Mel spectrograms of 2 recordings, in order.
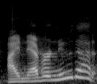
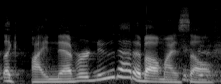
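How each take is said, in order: First: Said in the usual way. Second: Low, amused self-discovery; surprised realization. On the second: Shown as a demonstration. Coach showing a student, lower and amused. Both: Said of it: "try being like".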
